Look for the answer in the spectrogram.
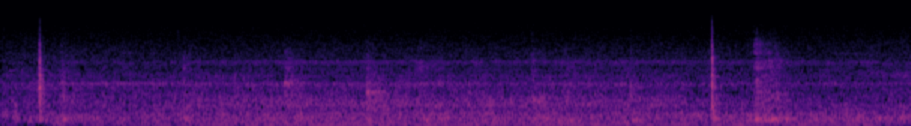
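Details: Xbox Series X console making a strange noise: quiet hum with a faint steady whine and a few irregular sharp clicks, cause unclear; abnormal clicking noise.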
